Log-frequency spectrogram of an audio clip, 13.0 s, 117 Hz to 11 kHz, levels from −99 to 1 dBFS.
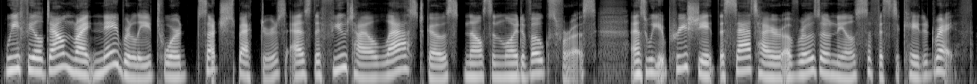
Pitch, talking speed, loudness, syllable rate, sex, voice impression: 205 Hz, 125 wpm, -21 LUFS, 3.8 syllables/s, female, feminine, adult-like, tensed, powerful, bright, clear, intellectual, calm, friendly, reassuring, slightly elegant, lively, kind, light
